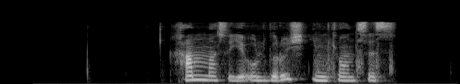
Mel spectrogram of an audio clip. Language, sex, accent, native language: Uzbek, male, Farg'ona, Uzbek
